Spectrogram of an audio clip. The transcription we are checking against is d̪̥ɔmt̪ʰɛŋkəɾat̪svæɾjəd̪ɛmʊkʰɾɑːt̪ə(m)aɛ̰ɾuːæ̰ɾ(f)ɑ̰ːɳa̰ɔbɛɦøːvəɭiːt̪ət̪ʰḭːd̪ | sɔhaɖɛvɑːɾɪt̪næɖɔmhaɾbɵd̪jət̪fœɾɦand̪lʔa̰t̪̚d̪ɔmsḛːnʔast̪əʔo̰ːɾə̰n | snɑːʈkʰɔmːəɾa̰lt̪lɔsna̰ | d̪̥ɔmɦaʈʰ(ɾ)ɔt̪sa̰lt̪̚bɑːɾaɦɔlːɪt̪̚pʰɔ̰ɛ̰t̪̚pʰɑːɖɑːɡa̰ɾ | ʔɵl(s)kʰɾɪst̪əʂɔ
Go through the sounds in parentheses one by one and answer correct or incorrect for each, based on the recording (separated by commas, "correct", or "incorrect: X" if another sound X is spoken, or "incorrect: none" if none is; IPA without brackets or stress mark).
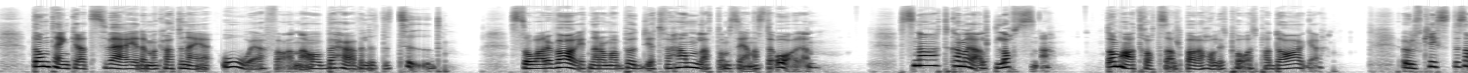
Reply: incorrect: ɳ, correct, correct, incorrect: f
